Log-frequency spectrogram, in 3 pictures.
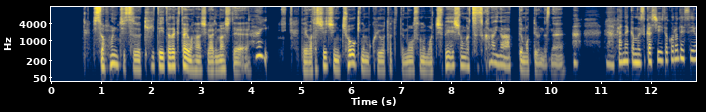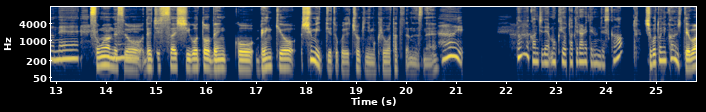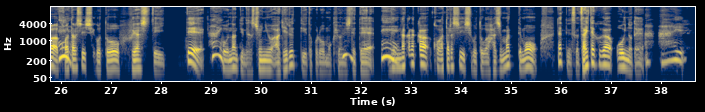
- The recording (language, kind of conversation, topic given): Japanese, advice, 長期的な目標に向けたモチベーションが続かないのはなぜですか？
- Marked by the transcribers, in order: none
